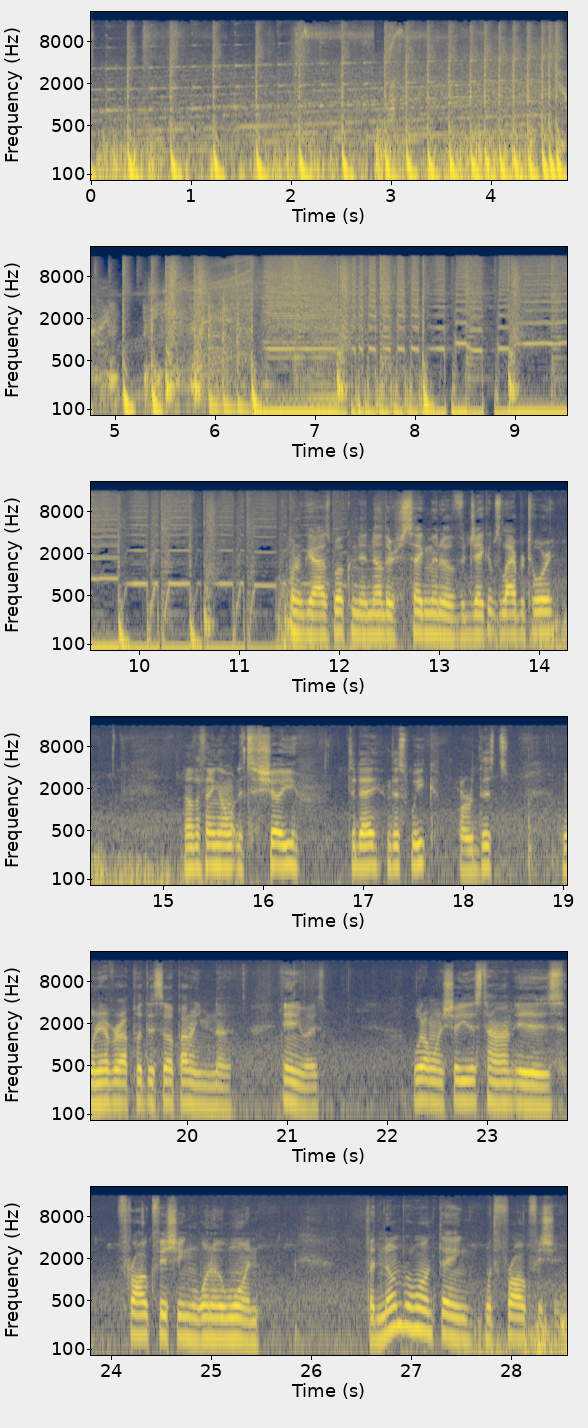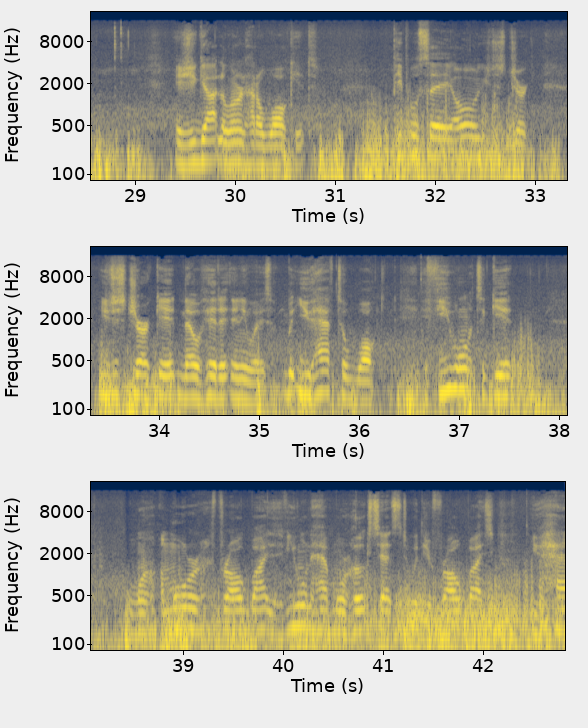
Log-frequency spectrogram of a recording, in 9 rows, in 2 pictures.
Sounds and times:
Speech: 0:11.4 - 0:14.2, 0:15.2 - 0:21.4, 0:22.3 - 0:25.5, 0:26.6 - 0:28.6, 0:29.4 - 0:30.9, 0:31.6 - 0:37.6, 0:38.4 - 0:42.8.

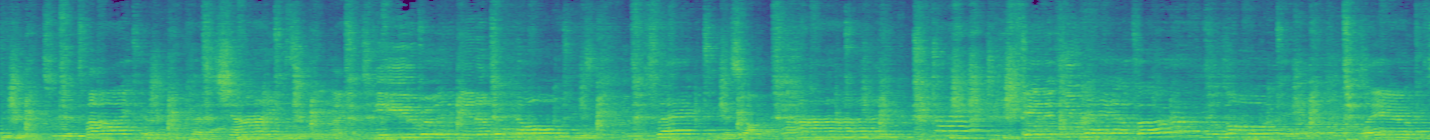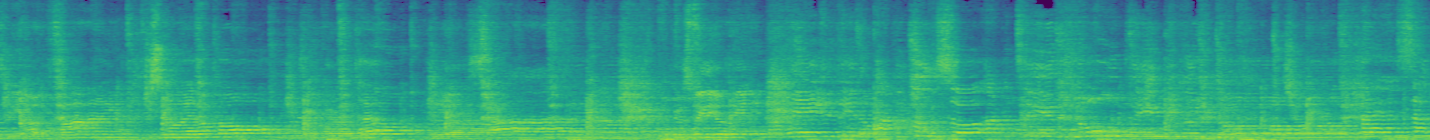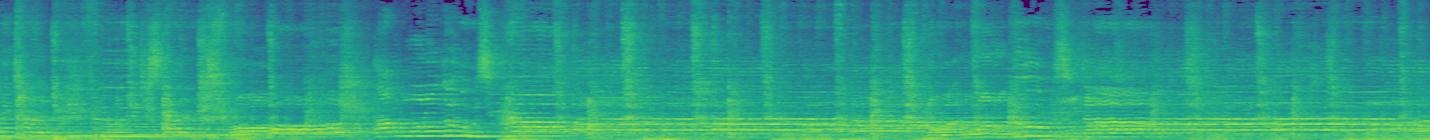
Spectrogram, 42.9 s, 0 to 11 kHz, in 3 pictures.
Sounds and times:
Music: 0:00.0 - 0:42.9.

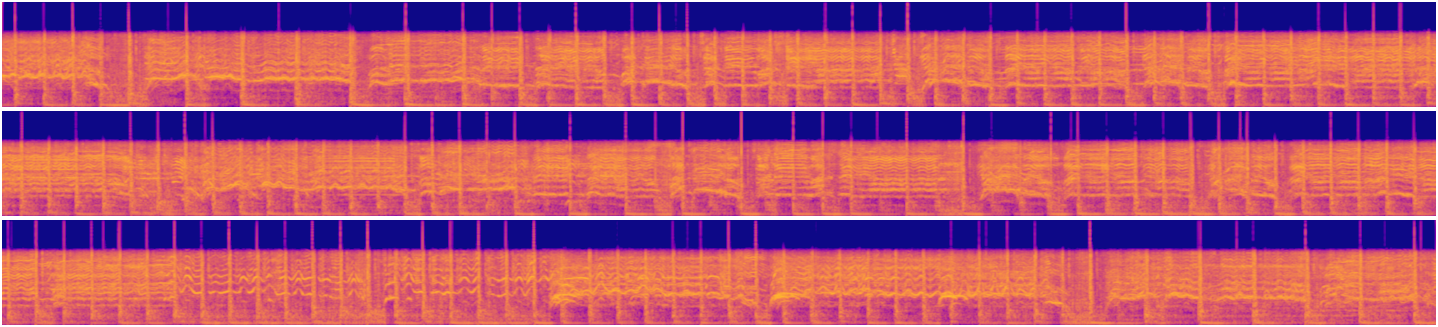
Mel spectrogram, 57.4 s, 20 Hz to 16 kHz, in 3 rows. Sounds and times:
Music: 0:00.0 - 0:57.3.

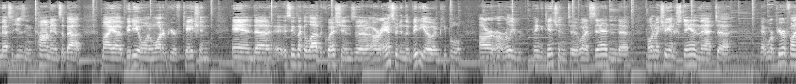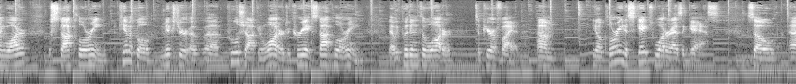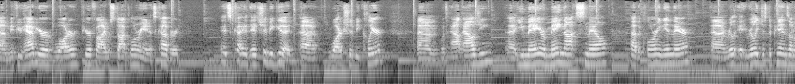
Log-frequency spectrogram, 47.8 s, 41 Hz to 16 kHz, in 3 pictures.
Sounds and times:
Speech: 0:00.0 - 0:27.0, 0:27.8 - 0:30.3, 0:30.9 - 0:35.5, 0:36.2 - 0:39.5, 0:40.2 - 0:47.7
Music: 0:00.0 - 0:47.7.

